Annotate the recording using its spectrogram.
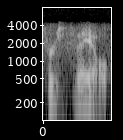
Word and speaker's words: Versailles: They don't say it like the French palace. They say Versailles.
